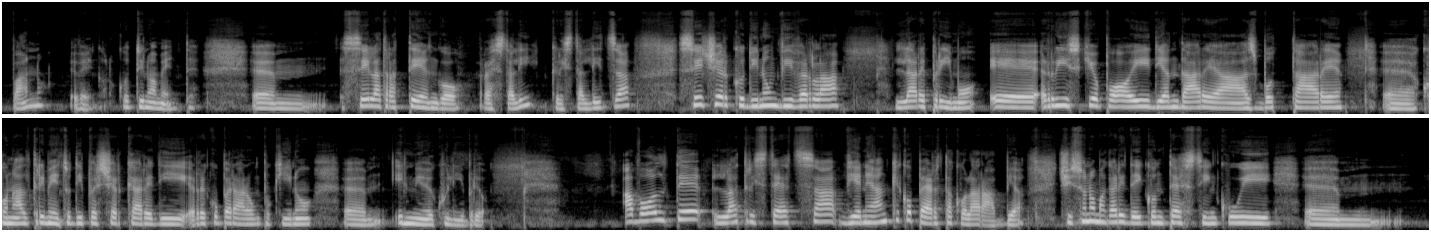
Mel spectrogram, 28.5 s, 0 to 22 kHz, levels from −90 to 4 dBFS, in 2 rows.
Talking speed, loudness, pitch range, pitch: 120 wpm, -22 LUFS, 155-200 Hz, 175 Hz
